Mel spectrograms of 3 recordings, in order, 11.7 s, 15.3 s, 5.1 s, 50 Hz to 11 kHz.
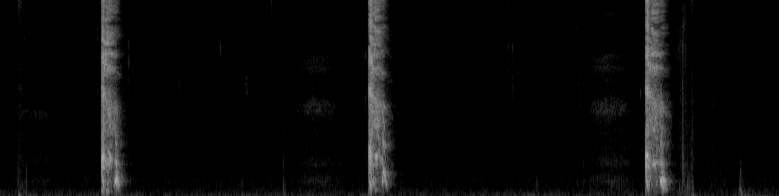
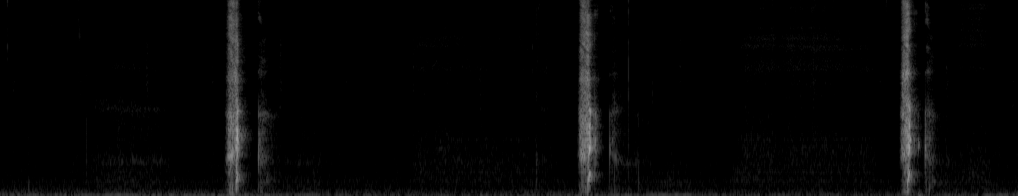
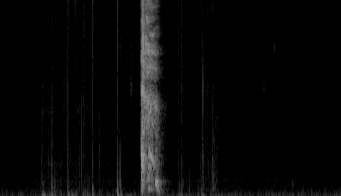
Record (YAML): three_cough_length: 11.7 s
three_cough_amplitude: 9975
three_cough_signal_mean_std_ratio: 0.2
exhalation_length: 15.3 s
exhalation_amplitude: 3836
exhalation_signal_mean_std_ratio: 0.18
cough_length: 5.1 s
cough_amplitude: 8402
cough_signal_mean_std_ratio: 0.18
survey_phase: alpha (2021-03-01 to 2021-08-12)
age: 65+
gender: Female
wearing_mask: 'No'
symptom_none: true
smoker_status: Never smoked
respiratory_condition_asthma: false
respiratory_condition_other: false
recruitment_source: REACT
submission_delay: 3 days
covid_test_result: Negative
covid_test_method: RT-qPCR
